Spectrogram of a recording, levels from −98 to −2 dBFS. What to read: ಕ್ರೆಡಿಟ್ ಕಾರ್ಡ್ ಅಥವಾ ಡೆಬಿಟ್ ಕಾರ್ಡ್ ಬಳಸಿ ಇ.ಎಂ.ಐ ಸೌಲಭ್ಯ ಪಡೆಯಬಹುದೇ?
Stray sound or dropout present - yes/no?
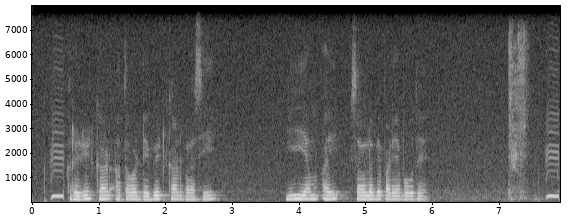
yes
